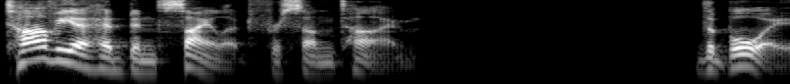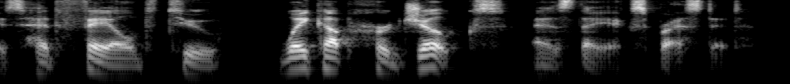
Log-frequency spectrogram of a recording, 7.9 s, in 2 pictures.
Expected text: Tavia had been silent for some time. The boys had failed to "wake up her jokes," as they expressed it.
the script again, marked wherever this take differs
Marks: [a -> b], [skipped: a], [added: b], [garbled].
Tavia had been silent for some time. The boys had failed to "wake up her jokes," as they expressed it.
